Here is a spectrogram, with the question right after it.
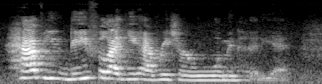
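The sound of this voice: A woman at a fairly high pitch, bright and sharp in tone, with ordinary pitch variation, a moderate pace, and audible room echo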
